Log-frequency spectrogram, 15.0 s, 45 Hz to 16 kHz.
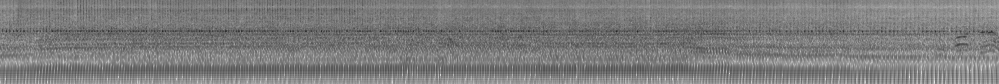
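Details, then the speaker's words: Craftsman 2700 PSI pressure washer with Briggs & Stratton 275cc OHV during a spray test: a busy idle that sags without settling. The owner guesses the idle-down isn't controlling the idle properly. "i think part of it is the idle downs not working it does seem to do something it's not bringing the control over the idle when something's not right with it"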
